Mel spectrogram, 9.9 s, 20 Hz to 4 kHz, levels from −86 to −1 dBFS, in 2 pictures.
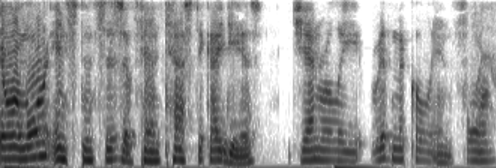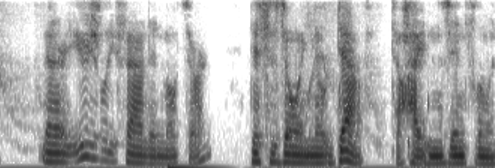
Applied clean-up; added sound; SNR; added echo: neural separator model SepFormer DNS4.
